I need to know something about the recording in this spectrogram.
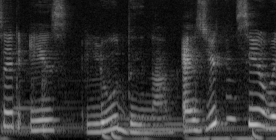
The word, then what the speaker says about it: людина: You will have syllable lu, di, na, 3 syllables, людина.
